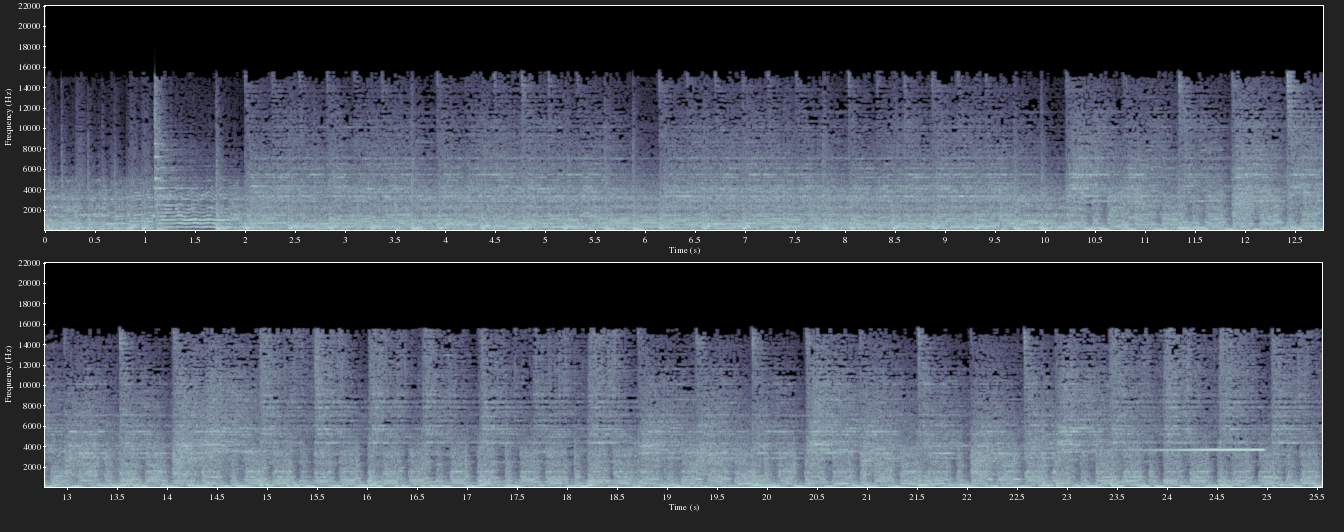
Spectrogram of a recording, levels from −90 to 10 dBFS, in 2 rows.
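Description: At 23.35 s a loudspeaker feedback squeal begins: the microphone re-amplifies its own loudspeaker, and a 3.7 kHz tone swells over about a second to sit a few decibels above the sound until 25.01 s. A spectrogram shows one bright horizontal line, and the waveform envelope balloons.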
